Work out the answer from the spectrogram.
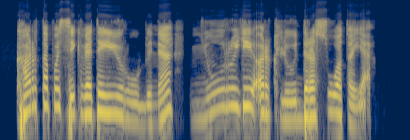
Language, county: Lithuanian, Vilnius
